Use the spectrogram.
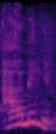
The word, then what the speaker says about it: aluminium: aluminium the aluminium B you hear that Americans aluminium that's how you say ite uh can you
